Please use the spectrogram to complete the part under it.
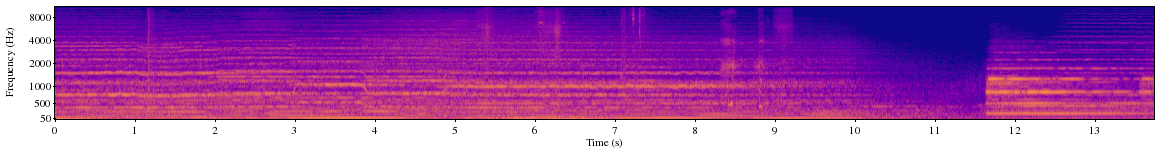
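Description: Church bells ring out in The Witcher 2: Assassins of Kings after a city and fortress are taken, with rich sustained tolls layered into a continuous resonant wash, a brief dip near the end, then a fresh strike.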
